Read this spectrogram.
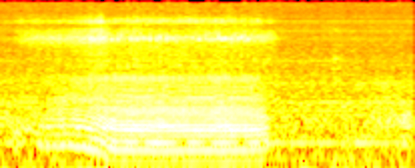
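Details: Bulldog snoring, recorded on a Flip Video camcorder: one long, loud, fluttering snore on an in-breath with rapid vibration throughout, then quiet breathing.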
